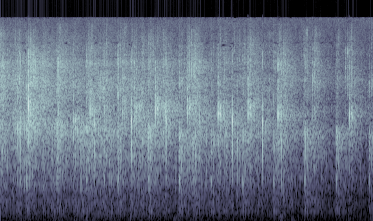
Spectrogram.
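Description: Church congregation applauding in acclaim of the Lord during a French-language service, a steady wash of many hands clapping at moderate distance, sustained throughout without a break.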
